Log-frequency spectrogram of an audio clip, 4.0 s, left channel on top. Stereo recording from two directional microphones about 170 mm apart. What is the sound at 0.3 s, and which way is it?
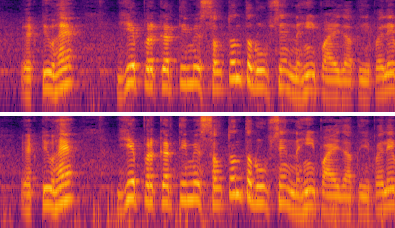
Speech, 45° right (ahead or behind).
